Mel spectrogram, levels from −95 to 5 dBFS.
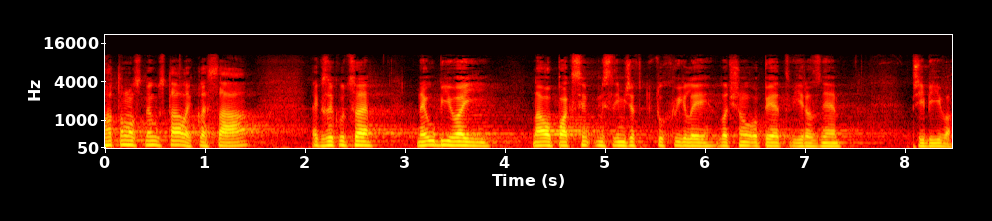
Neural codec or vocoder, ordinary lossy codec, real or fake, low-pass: none; MP3, 64 kbps; real; 10.8 kHz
